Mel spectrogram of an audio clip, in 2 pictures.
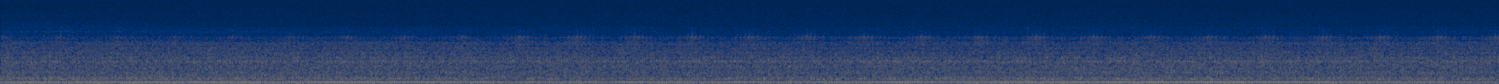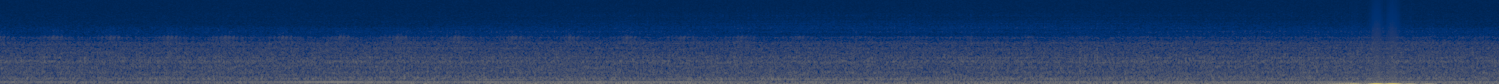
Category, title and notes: Sound effects > Objects / House appliances
A fan running, both in low and high speeds
air, air-conditioning, ac, appliance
